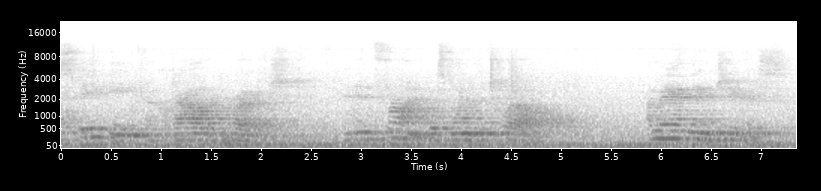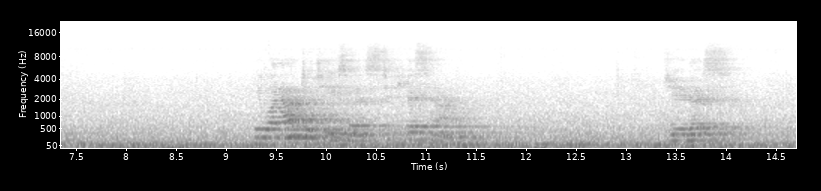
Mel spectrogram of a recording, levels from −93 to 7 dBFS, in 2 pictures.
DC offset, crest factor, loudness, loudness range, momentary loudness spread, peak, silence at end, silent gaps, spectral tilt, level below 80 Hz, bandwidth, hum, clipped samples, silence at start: under 0.1%; 16 dB; -47 LUFS; 5 LU; 11 LU; -28 dBFS; 0 s; none; -7 dB/octave; -52 dBFS; 16 kHz; none; under 0.1%; 0 s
